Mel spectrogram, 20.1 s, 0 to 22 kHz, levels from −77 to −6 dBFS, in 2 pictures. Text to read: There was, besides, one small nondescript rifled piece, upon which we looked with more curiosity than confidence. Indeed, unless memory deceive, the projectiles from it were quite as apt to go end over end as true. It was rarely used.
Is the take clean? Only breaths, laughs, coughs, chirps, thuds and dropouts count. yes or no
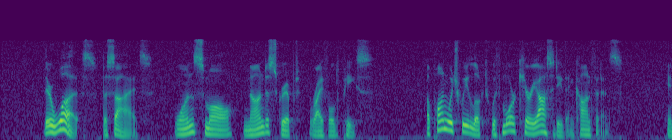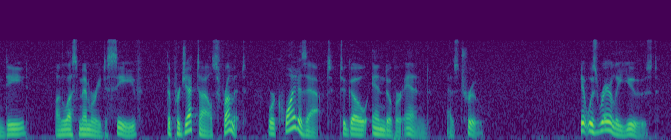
yes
